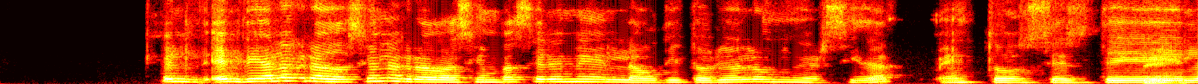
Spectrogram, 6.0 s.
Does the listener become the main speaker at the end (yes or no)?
no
